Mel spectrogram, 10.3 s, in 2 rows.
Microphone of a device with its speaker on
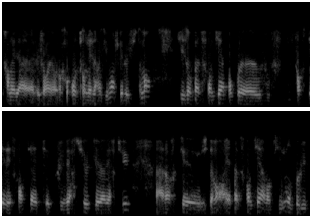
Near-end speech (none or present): none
